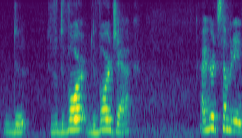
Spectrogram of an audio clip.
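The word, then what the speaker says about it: Dvořák: would he knows how to say things like Dvorak I heard somebody pronounce it incorrectly yesterday and I thought ah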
